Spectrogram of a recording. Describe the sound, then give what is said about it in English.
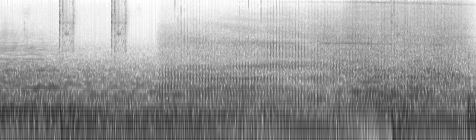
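Black helicopters fly very close over a house, their rotors roaring loudly and thumping in a rapid steady chop that fills the whole recording, with sharp clicking bursts early on and no voices. “Not long after releasing his images, the infamous black helicopters appeared, flying very close to his house.”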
